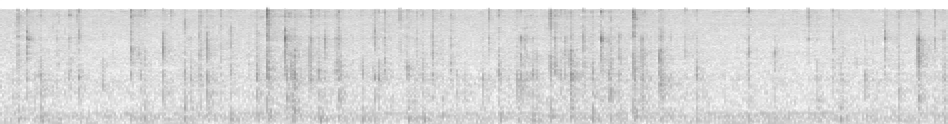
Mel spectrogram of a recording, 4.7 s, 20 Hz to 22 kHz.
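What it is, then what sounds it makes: Topre keyboard typing. Both hands type with their fingertips on a compact plastic Leopold FC660C keyboard with lubricated 45 g Topre electro-capacitive switches and grey and white keycaps. A steady, rapid run of soft, muffled, low thocky key presses continues through the clip, with short, damped returns.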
